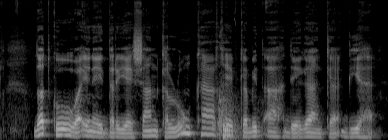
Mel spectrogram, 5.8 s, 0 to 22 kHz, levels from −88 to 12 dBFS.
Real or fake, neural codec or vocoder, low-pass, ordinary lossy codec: fake; vocoder, 44.1 kHz, 128 mel bands every 256 samples, BigVGAN v2; none; none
